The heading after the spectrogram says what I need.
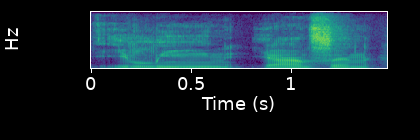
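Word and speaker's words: Eline Jansen: Jansen, that's going to be Eileen Jansen. Her name is spelled E-L-I-N-E.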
